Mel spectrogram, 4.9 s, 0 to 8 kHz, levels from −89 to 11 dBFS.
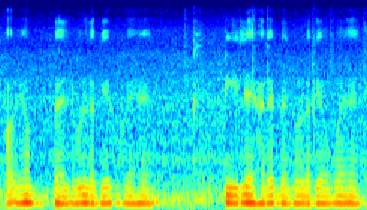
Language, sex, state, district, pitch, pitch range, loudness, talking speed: Hindi, male, Uttar Pradesh, Lucknow, 105 Hz, 105-110 Hz, -15 LUFS, 145 wpm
